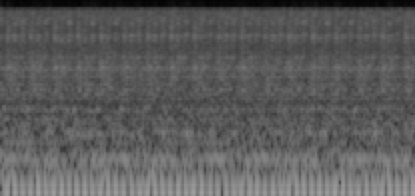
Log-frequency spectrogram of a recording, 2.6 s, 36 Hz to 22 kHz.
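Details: 2016 Renault Twingo 1.0 three-cylinder, engine and spanner lights on with codes DTC013513 and DTC11501C; low, lumpy idle with steady uneven pulse and slight shake, no sharp knocking; rough idle.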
